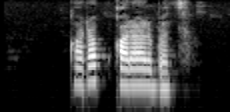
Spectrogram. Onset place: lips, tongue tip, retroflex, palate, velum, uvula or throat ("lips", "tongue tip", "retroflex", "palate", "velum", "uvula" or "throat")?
uvula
